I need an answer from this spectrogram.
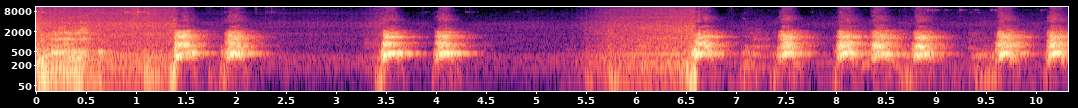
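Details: Great Dane Padme follows and barks at a new Roomba until it returns to its charger; deep barks in pairs separated by quiet gaps and vacuum noise, then a rapid string of six or seven barks.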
